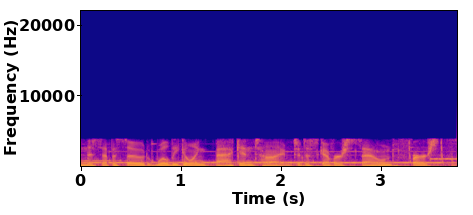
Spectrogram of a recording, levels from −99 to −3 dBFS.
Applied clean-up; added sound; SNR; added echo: none; none; none; none.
